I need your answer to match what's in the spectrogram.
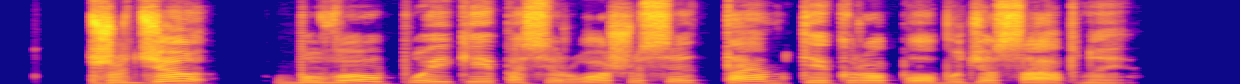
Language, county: Lithuanian, Kaunas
